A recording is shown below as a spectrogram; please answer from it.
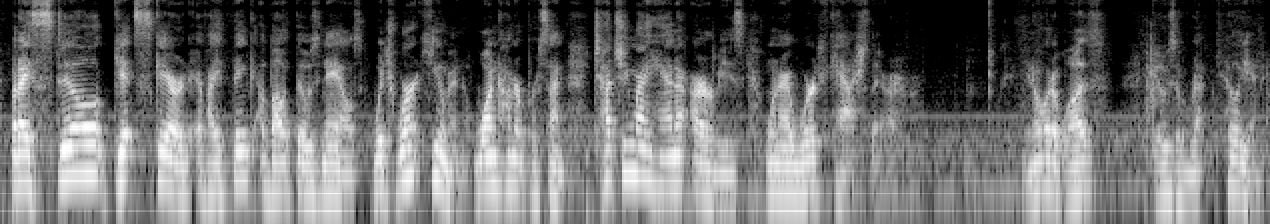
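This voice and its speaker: A man's voice: medium pitch, animated, moderate pace, fairly bright tone. A man who works as a pro wrestler, reading listener letters aloud as a show guest. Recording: noisy background.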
